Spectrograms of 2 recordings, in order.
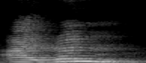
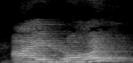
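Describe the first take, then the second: First: आयरन as eye-run, last vowel a short uh; slow, loud teaching आयरन ending in a held n; O as schwa. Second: आयरन misread as eye-RON; wrong pronunciation. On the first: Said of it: "वो अ हो जाता है". (आयरन में ओ को 'अ' बोलना) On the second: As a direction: say आयरन with a full O and a sounded R. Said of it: "नहीं". (आयरन को गलत, 'आइ-रॉन' बोलना) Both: Shown as a demonstration.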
